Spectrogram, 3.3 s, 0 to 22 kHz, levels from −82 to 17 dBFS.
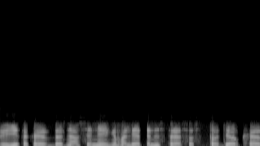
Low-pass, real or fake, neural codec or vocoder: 5.4 kHz; real; none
